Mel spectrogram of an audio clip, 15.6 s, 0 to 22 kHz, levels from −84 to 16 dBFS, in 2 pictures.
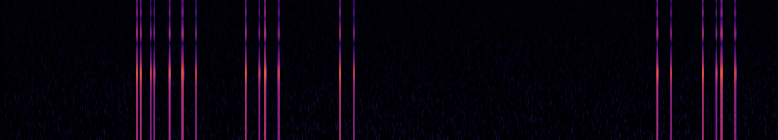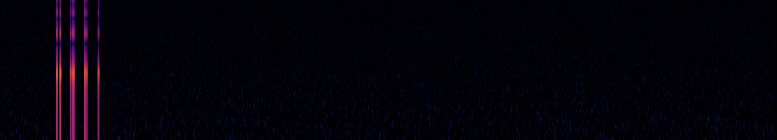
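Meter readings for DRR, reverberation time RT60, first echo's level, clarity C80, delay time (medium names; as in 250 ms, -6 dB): no reverb, no reverb, -9.0 dB, no reverb, 137 ms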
